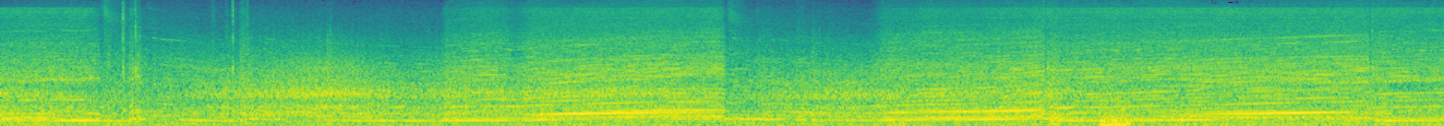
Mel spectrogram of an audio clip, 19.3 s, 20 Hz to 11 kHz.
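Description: A GT4 race car engine in the iRacing sim on a cold track, droning steadily with rising and falling pitch through gear changes, repeated upshift sweeps and a brief thump, heard alone without talk.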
